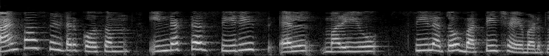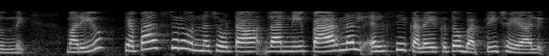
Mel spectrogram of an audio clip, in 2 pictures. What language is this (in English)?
Telugu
